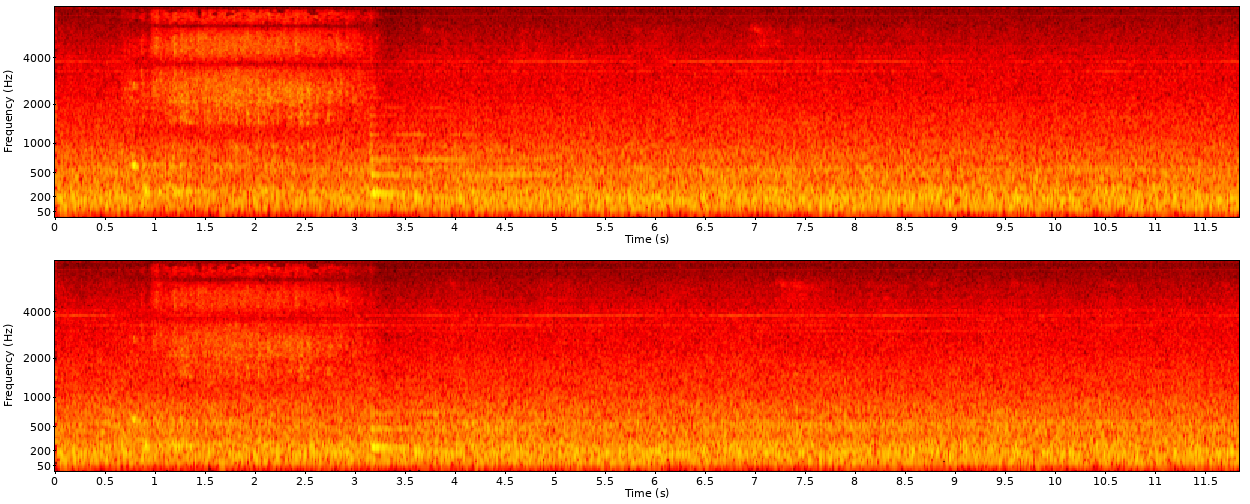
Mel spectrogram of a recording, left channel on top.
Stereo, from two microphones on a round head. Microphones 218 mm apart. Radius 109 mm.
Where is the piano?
60° left (ahead or behind).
